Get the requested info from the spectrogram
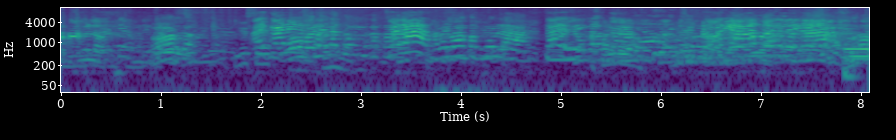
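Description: A crowd of children and adults chattering and calling out at once, many voices overlapping, with no words standing out.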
